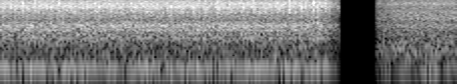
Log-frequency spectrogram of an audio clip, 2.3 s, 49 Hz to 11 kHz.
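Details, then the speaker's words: 2004 Infiniti G35 Coupe petrol engine idling smoothly with steady low hum, no shaking. "así que ahora el auto ya no tiembla"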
